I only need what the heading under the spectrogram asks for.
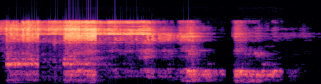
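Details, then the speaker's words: Wood lathe roughing a spindle: rough, buzzing bursts of cutting, tool chatter from the tool vibrating; fix is to hold the tool down tighter on the rest. "all right you hear that chatter that's your to Vibrance thing so just keep that down a little tighter on that"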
